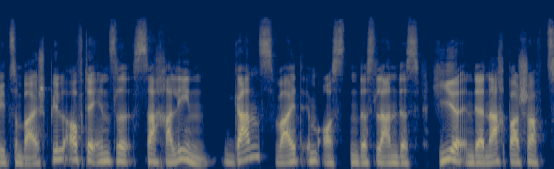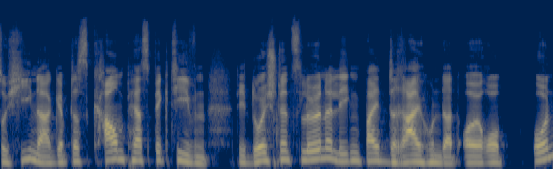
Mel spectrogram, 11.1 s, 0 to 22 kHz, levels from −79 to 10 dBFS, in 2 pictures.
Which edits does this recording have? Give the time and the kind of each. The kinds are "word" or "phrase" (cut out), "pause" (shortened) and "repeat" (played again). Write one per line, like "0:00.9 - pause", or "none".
0:04.3 - pause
